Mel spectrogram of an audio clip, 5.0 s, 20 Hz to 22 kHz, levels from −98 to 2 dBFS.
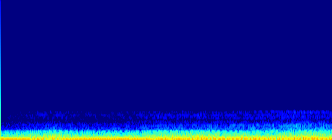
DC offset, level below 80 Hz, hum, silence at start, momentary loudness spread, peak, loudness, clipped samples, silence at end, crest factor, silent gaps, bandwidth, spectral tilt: under 0.1%; -32 dBFS; none; 0 s; 2 LU; -22 dBFS; -36 LUFS; under 0.1%; 0 s; 10 dB; none; 0.5 kHz; -20 dB/octave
